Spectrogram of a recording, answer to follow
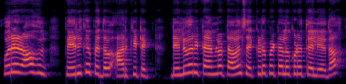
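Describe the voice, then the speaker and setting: Fierce young woman in labor, high-pitched and commanding, voiced by a female narrator in an audio story. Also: drawn-out words, dull audio. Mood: furious. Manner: yelling, commanding.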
